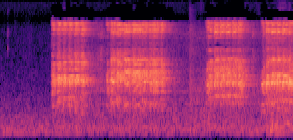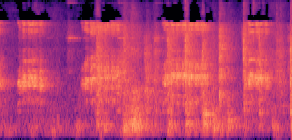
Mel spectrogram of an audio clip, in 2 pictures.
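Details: A recorded raccoon distress call, harsh, bright squealing bursts repeated about every second, is played in the morning to get a pet dog out of bed.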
